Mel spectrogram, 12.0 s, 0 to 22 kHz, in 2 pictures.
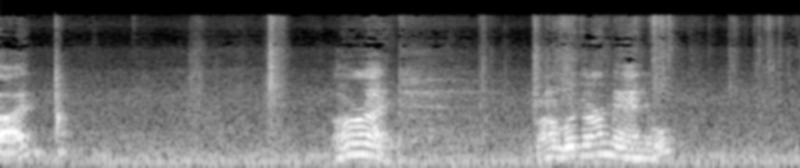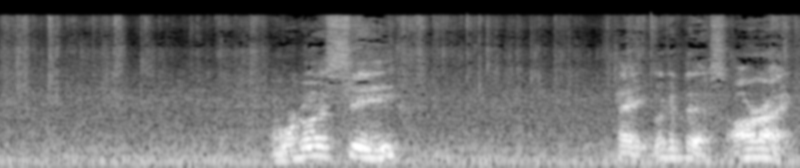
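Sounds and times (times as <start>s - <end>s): steady low hum: 0.0s - 12.0s
faint handling sounds: 3.5s - 12.0s.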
